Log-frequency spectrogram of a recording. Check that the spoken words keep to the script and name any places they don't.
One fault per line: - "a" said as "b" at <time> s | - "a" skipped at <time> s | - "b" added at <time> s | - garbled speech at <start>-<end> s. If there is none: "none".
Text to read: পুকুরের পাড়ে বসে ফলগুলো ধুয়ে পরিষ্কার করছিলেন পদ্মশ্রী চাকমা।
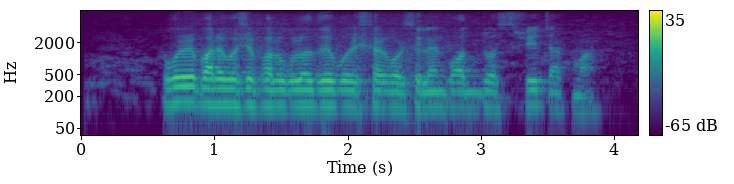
none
